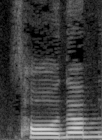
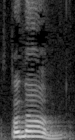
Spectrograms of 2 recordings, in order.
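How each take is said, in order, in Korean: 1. 평범하게, 또렷한 s 소리로 발음돼요. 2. 혀 짧은 소리로 발음돼서, s가 tt로 바뀌어요.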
